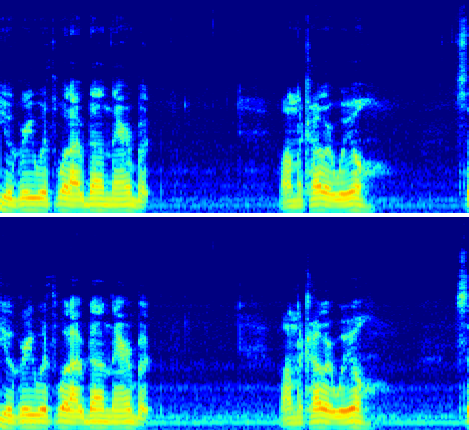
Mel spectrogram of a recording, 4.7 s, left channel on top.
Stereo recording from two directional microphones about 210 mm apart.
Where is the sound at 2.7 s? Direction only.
40° left (ahead or behind).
